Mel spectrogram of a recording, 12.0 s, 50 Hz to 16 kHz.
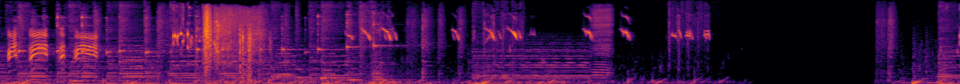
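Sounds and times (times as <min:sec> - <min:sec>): cartoon music: 0:00.0 - 0:02.7, 0:03.4 - 0:07.9
baby chick peeping: 0:04.3 - 0:06.7, 0:07.3 - 0:08.9.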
